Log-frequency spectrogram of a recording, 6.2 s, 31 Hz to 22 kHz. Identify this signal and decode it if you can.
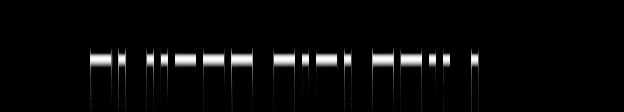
Morse code, heard as a keyed tone, about 17 wpm, 700 Hz. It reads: N2CZE
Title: USA Call Signs - 5 Characters - Repeated 2x - 17wpm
